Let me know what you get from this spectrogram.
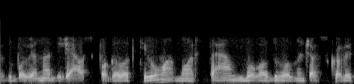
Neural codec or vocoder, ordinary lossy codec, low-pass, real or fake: none; AAC, 48 kbps; 7.2 kHz; real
